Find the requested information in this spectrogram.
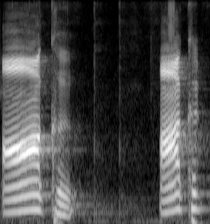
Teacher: चंद्र बिंदु का प्रयोग, अनुनासिक कौन से होंगे, नाक और मुख दोनों से बाहर निकले। जैसे आंख, आंख में आ स्वर के ऊपर चंद्र बिंदु लगाते ही स्वर नाक से भी बाहर निकलने लगा और मुंह से भी निकल रहा है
